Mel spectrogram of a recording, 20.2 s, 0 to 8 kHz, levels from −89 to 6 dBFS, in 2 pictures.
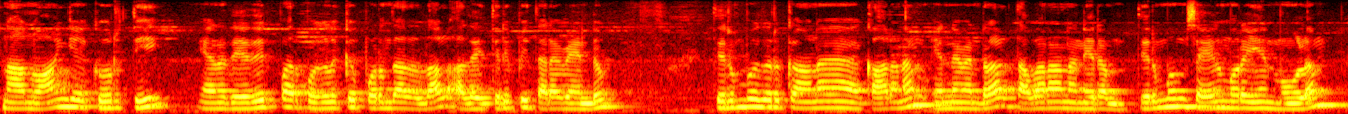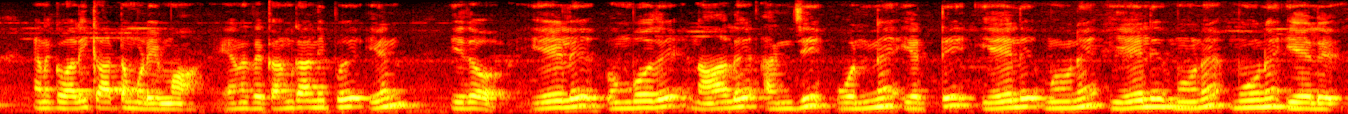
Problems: background sounds at intervals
